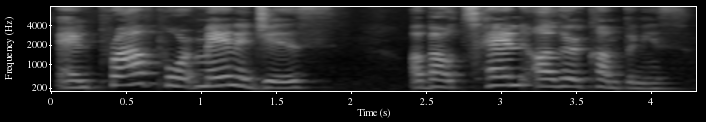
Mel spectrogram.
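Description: Speaking slowly in a slightly high, fairly bright voice, a thirty-something woman appears as a guest in a laid-back interview. She leads an activist group as executive director, and her delivery is emphatic and repetitive, punctuated by "right?"

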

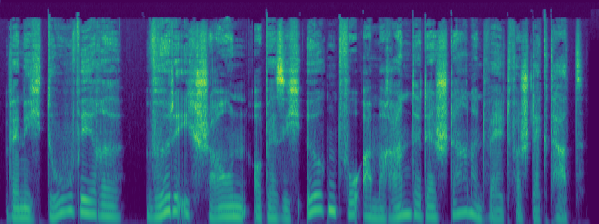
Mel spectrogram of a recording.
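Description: Woman doing a slow, deep-voiced, mysterious old moon. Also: breathy edge, no echo, clean studio sound, heavily acted. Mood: calm, mysterious. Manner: slow, calm, speaking in riddles. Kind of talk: audiobook character voice.

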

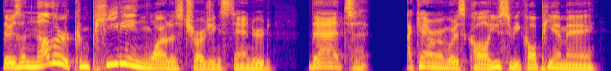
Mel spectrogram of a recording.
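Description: Animated chatty male podcast host. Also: on the high side, quick pace, no echo, studio quality. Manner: animated, chatty, many fillers and restarts. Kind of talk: casual tech podcast chat.

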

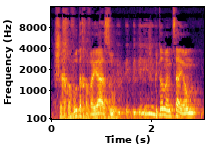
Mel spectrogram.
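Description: A man, a rabbi telling stories in a lively lecture to an audience and repeating words as he builds a point. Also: mid-range voice, recorded from a distance, a little hiss or hum.

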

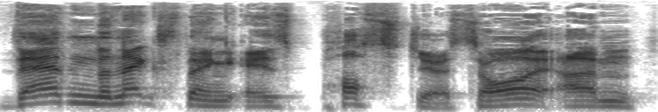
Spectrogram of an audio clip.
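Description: A man's voice: a little high, expressive, normal speed, bright, forceful tone, no room sound. A man giving an interview as a live video trainer, explaining enthusiastically with many restarts, with a trained singer's voice. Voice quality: trained singing voice. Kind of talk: interview over a call.

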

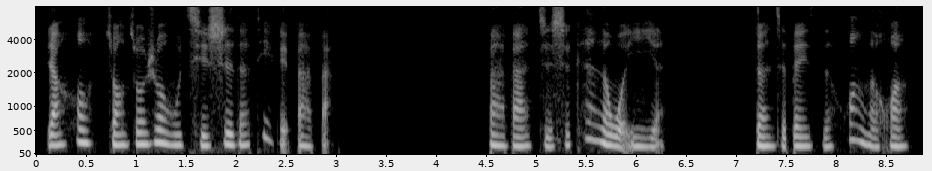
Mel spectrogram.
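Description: Woman reading a story out, soft n even, kinda husky, super dry close sound. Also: mid-range voice, no echo. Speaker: narrator. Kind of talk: first-person story narration.

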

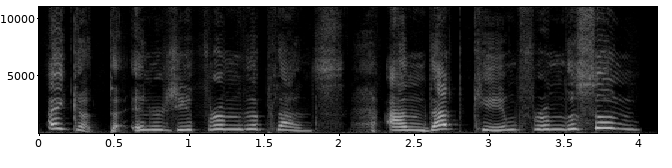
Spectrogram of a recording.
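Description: A woman's voice: very high voice, expressive, unhurried, dry recording, studio quality, pitched above the performer's own voice. A woman voicing an eager young Scottish girl pupil who keeps asking curious questions. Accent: Scottish, put on. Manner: curious, asks lots of questions.

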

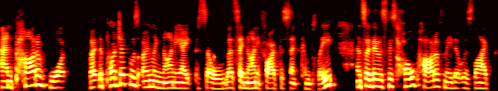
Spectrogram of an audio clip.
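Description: Low-voiced woman telling a personal story. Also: fairly quick, no echo. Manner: reflective, with frequent restarts and acted-out quotes. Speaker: interview guest.

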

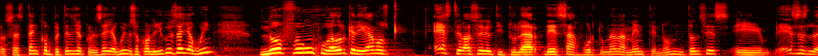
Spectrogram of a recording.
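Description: Male sports host, fairly high voice, animated, rambling with fillers. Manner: animated, excitable, with many fillers and restarts. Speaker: podcast host. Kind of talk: casual sports talk, reading viewer comments.

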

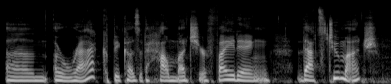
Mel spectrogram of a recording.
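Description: A woman co-hosting a podcast, explaining relationship signs in a clear, steady, explanatory way. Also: fairly low pitch, measured pace, no room sound. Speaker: podcast co-host. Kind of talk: casual relationship chat.

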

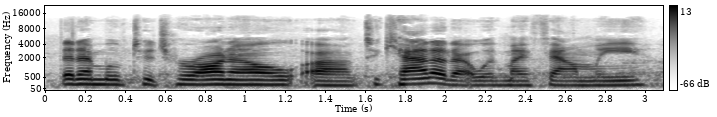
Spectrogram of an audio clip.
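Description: Young woman from Venezuela, eager explainer with fillers, lower voice, interview at a conference. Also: fairly even intonation, fairly quick, a bit bright, slight background noise. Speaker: guest, retirement account specialist. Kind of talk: conversational interview. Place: busy conference floor.

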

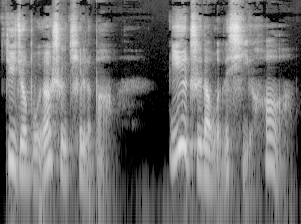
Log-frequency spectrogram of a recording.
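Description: Woman voicing a young man, lower and husky, calm, coaxing, teasing. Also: fast.

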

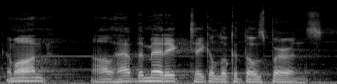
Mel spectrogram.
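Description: A man's voice: mid-range voice, moderate pace, vocal fry, long reverb tail, faint music behind, close to an everyday voice. A man voicing a weary middle-aged male superintendent who speaks plainly in a dramatized story reading. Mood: resigned.

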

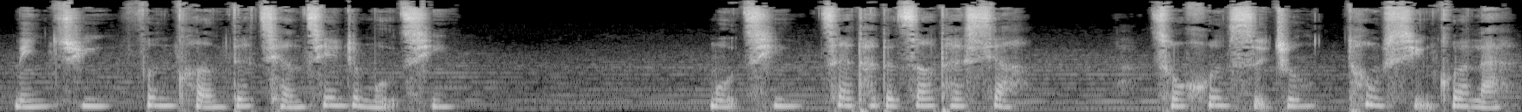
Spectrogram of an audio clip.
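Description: A woman reading a scripted audio story in a soft, half-whispered way. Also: a little high, fairly even intonation, unhurried, soft background music. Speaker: narrator.

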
